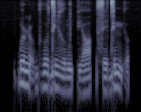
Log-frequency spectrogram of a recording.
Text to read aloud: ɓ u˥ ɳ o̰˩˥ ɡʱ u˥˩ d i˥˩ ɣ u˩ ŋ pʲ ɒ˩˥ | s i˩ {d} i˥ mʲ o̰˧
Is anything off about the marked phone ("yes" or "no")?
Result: no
